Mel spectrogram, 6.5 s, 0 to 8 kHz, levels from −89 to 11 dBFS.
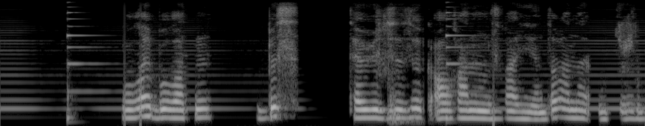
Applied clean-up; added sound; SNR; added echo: none; Acoustic guitar + Bowed string instrument; 18 dB; none.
